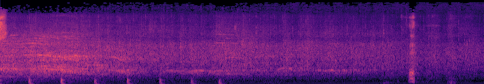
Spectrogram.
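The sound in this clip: Applause from a church audience: dense clapping that slowly thins out and fades, with a few low thuds in the first seconds.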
